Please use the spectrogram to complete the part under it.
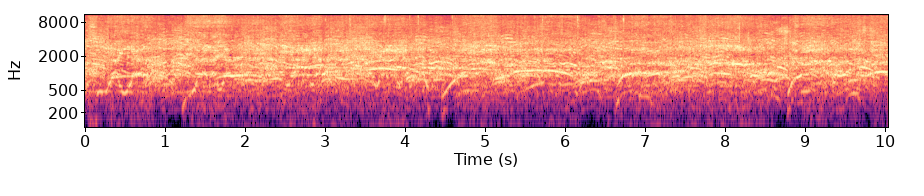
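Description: A large crowd of men and women sings and chants loudly together outdoors.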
